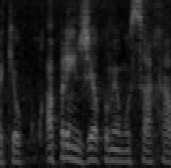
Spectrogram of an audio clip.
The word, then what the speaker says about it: moussaka: Eu falava errado, eu falava moussaka, é moussaka.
